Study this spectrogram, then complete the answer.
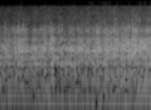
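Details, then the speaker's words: Tamiya Display Turntable, newly assembled and spinning before any grease was applied: a fine, steady buzzy rattle with an even whirr; the cause is suspected to be the gears, not confirmed. "this is quite nice quite nice indeed though can you hear the rattle"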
